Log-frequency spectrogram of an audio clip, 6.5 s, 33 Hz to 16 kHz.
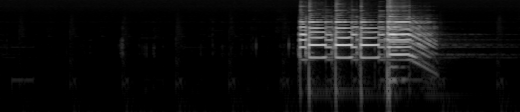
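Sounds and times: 
backing guitar solo: 3.7s - 5.6s.

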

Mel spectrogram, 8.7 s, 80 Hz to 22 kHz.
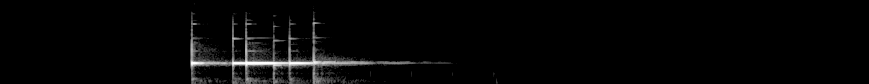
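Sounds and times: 
vibraphone: 1.9s - 3.9s.

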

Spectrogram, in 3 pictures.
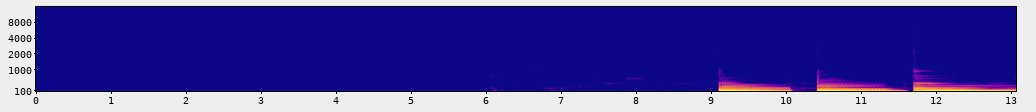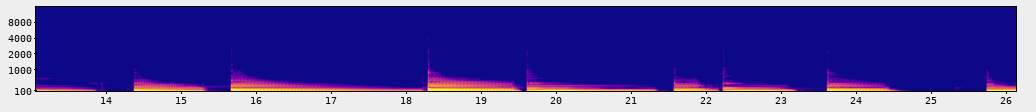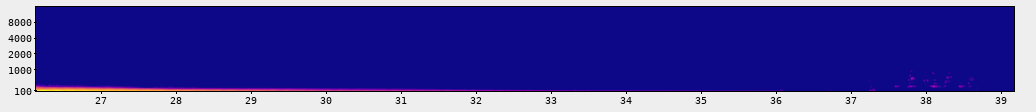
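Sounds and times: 
bass guitar direct input: 9.0s - 24.9s, 25.7s - 36.1s.

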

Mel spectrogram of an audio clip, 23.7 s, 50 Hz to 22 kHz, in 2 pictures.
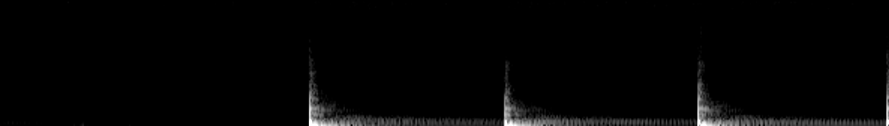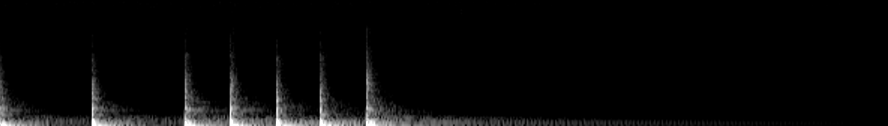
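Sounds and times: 
rear bass drum: 6.8s - 7.4s, 9.3s - 9.9s, 11.8s - 12.4s, 13.1s - 13.7s, 14.3s - 17.1s.

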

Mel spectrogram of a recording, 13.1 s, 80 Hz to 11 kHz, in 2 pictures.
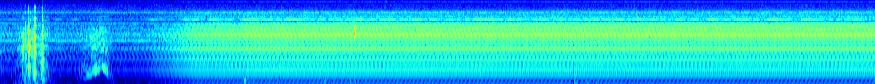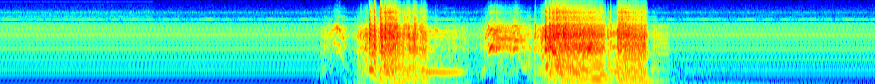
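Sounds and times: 
E.GTR Gefell OD electric guitar: 9.0s - 12.9s.

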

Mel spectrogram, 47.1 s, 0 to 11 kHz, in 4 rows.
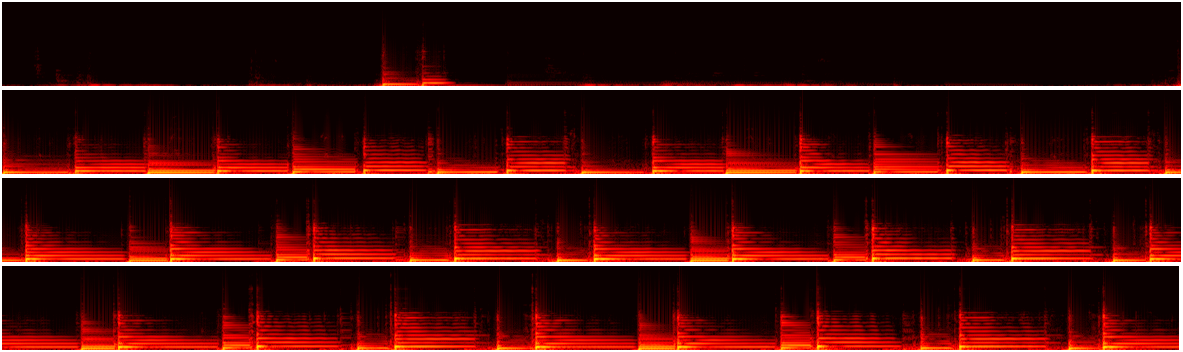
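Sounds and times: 
bass guitar recorded by direct input: 3.8s - 5.5s, 11.7s - 47.1s.

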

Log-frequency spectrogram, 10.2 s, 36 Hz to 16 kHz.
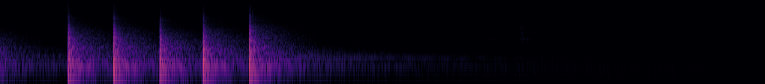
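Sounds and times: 
close bass drum: 0.9s - 4.0s.

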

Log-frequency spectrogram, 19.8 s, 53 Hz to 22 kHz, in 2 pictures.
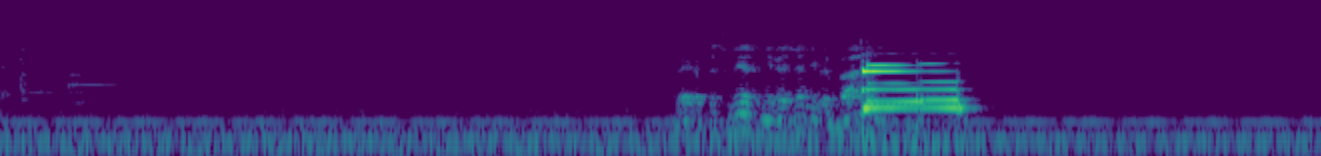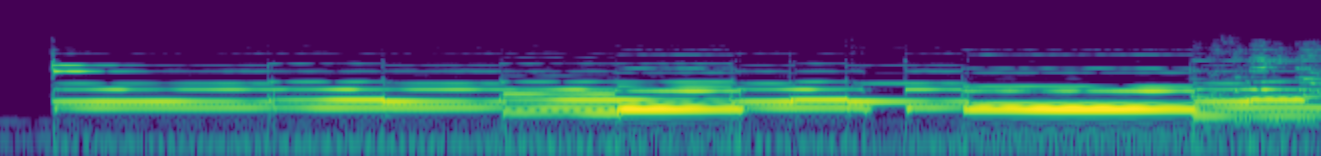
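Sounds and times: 
Hammond organ through Leslie rotating speaker: 6.5s - 7.2s, 10.3s - 19.8s.

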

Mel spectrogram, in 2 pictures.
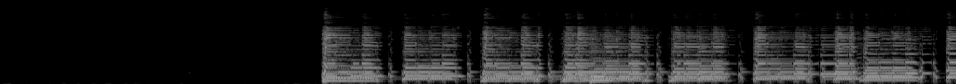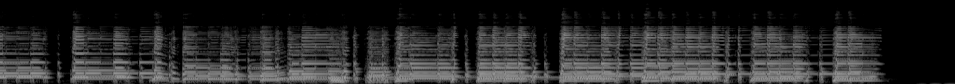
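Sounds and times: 
strum: 3.2s - 18.4s.

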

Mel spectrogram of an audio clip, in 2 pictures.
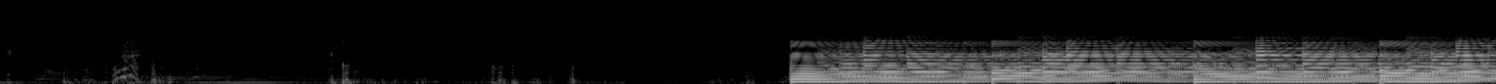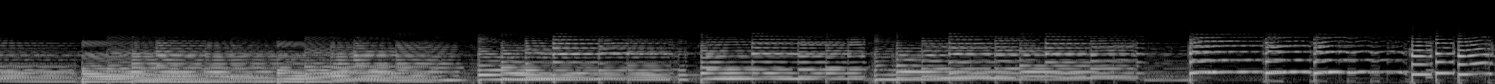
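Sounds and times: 
guitar solo: 7.9s - 29.9s.

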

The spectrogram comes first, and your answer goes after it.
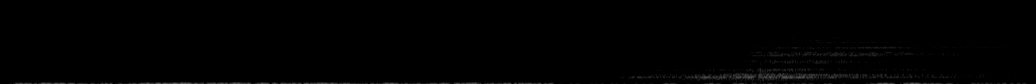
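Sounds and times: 
cymbal: 6.9s - 10.3s.

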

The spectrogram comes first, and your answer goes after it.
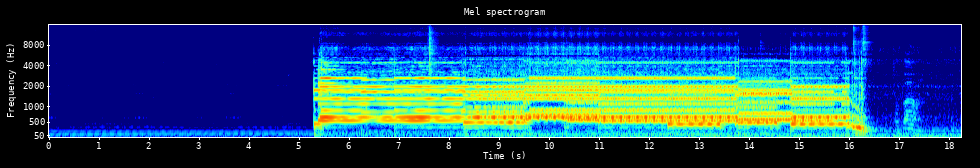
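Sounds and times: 
Hammond organ through Leslie rotating speaker: 5.3s - 16.4s.

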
